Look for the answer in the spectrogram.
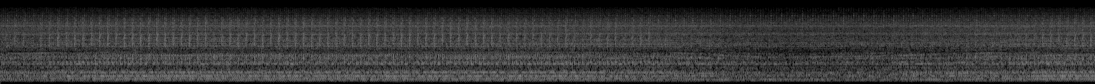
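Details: Cold (not warmed-up) 2021 Chevrolet Cobalt engine at idle: steady light knocking about three times a second; engine knock, source not yet pinned down.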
